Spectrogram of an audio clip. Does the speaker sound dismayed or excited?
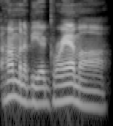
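dismayed. The voice sounds dismayed and unhappy. The news is unwelcome. "That could be rough"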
